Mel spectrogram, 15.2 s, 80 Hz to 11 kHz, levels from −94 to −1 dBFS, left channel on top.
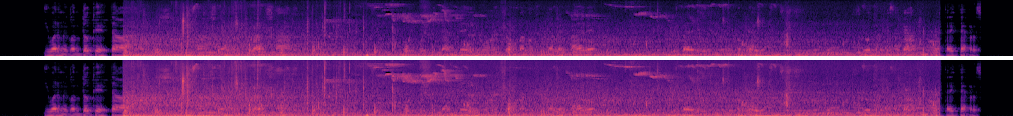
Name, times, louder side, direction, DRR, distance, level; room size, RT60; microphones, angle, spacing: voice 1, 0.6-2.6 2.9-4.5 5.9-9.0 10.1-11.4 12.8-14.7, equal, 5° left, 5.2 m, -47 dB
sound 1, 1.8-14.1, right 2 dB, 45° right, 0.9 m, -34 dB
head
